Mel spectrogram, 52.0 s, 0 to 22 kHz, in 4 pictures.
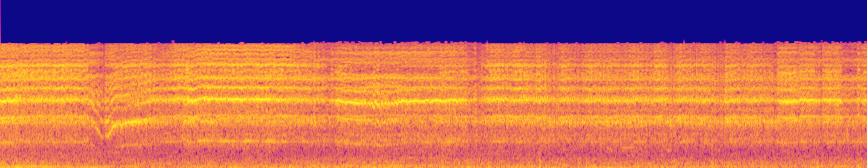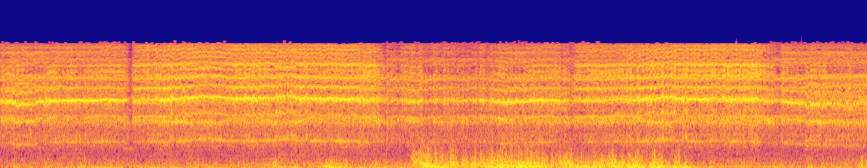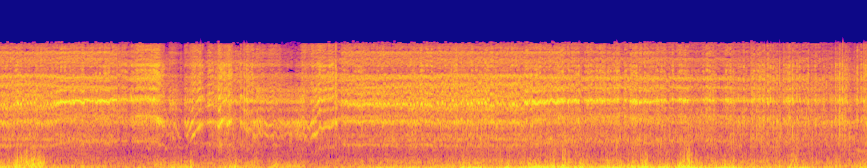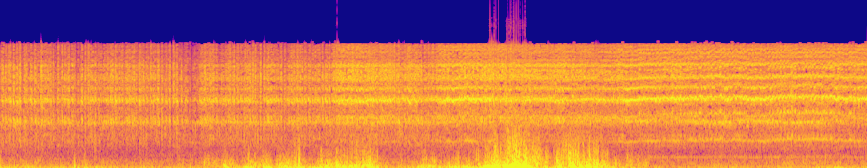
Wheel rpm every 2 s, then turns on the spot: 140, 160, 170, 170, 170, 160, 160, 160, 160, 170, 160, 160, 160, 170, 130, 120, 160, 170, 170, 170, 170, 170, 160, 170, 170, 160.
none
